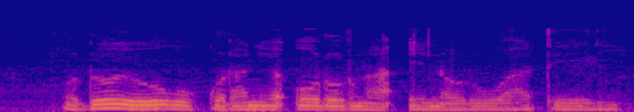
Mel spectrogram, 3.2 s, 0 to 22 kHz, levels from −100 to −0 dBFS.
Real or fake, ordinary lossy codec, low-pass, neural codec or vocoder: real; AAC, 24 kbps; 14.4 kHz; none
